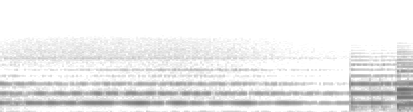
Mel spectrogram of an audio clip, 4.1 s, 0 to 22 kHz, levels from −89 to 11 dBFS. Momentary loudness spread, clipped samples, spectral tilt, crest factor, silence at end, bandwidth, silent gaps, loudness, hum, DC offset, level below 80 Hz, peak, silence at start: 12 LU; under 0.1%; -6.5 dB/octave; 20 dB; 0 s; 7.4 kHz; none; -44 LUFS; none; under 0.1%; -82 dBFS; -22 dBFS; 0 s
